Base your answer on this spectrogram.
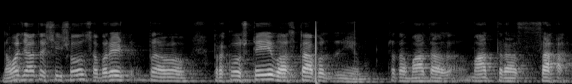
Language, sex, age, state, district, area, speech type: Sanskrit, male, 60+, Karnataka, Shimoga, urban, spontaneous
